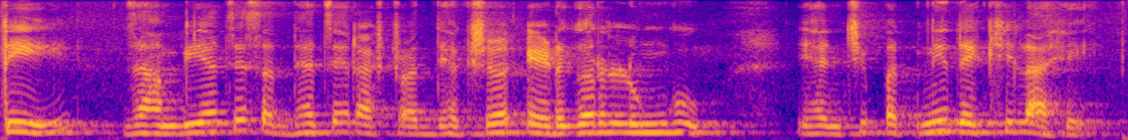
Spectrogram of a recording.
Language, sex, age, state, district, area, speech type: Marathi, female, 60+, Maharashtra, Kolhapur, urban, read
